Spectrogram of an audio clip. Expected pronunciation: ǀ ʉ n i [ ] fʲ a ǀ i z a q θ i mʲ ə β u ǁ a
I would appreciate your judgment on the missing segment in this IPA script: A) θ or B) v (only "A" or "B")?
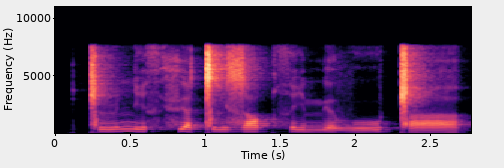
A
